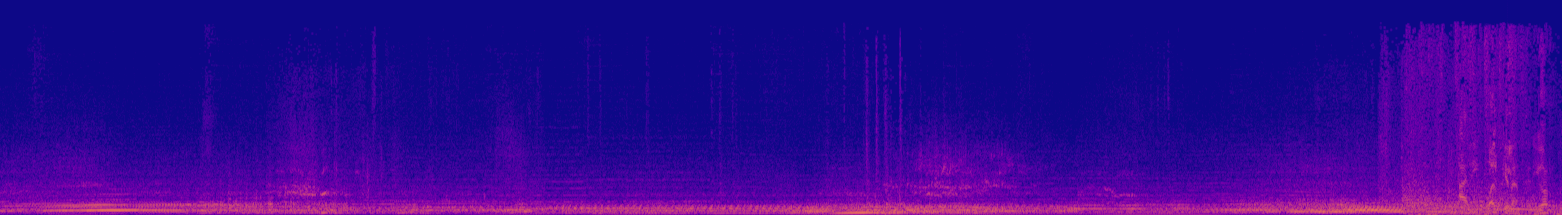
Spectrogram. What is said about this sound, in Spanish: Se marcha mientras otro coche deportivo se acerca al tráiler a toda velocidad.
